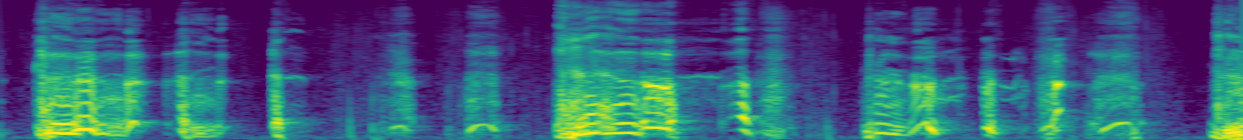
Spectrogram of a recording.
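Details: Rapid back-to-back harsh, barking coughs with gasping breaths between them. Coughing spasm in COPD with low oxygen and extreme shortness of breath.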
